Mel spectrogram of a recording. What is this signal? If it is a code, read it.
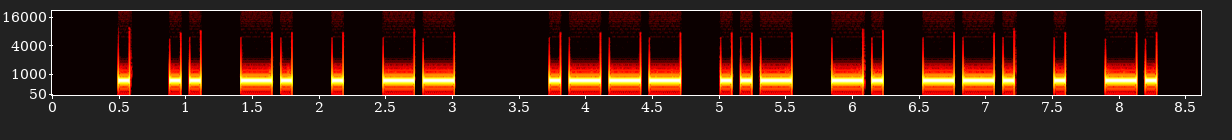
Morse code, heard as a keyed tone, about 16 wpm, 700 Hz. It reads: EINEM JUNGEN
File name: Morsekurs / Witze / Witz 11 August 2020, 70 F80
